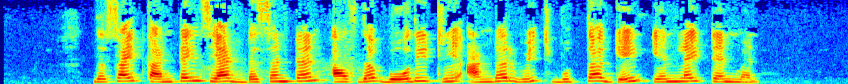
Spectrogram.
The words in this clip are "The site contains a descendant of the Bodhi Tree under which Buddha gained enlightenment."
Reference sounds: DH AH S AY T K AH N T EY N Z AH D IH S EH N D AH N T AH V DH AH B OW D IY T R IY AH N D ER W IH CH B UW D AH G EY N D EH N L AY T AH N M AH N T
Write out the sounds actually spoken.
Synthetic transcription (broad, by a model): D AH S AY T K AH N T EY N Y AH D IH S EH N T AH N AH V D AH B OW D IY T R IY AH N D ER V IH CH B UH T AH G EY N EH N L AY T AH N M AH N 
